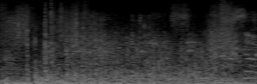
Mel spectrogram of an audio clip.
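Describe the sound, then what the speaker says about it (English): A melta bomb detonates in the Space Marine video game: a loud, continuous booming roar with heavy low rumble, close and dense throughout the short moment. "Melta bomb prime."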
